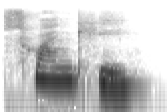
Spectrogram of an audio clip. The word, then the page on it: swanky: British English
